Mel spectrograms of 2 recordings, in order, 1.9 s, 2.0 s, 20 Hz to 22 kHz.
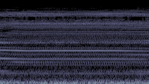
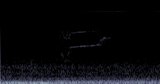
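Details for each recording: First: Electric power steering pump installed in Nissan S14, speed cable powered before triggering: pump turns on fast with a steady, even electric hum and high whine, no surging or grinding; normal. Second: Electric power steering pump in Nissan S14, trigger/switch powered before the speed cable: faint whir climbs slowly in pitch over about ten seconds as the pump spins up slowly; advised to prime pump slowly to avoid damage if reservoir is low.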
